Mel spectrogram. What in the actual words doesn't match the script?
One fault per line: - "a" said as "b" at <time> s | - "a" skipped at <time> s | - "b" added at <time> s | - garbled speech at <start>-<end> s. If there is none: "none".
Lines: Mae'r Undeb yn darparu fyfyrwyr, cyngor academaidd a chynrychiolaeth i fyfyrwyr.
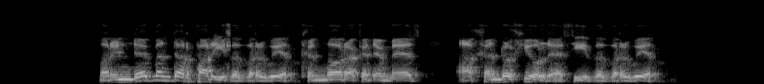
none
